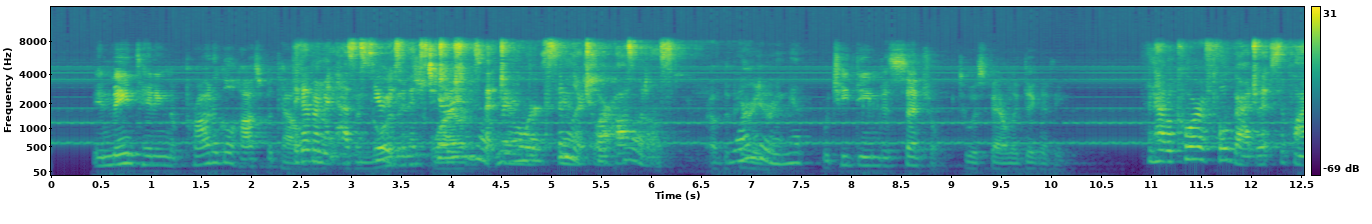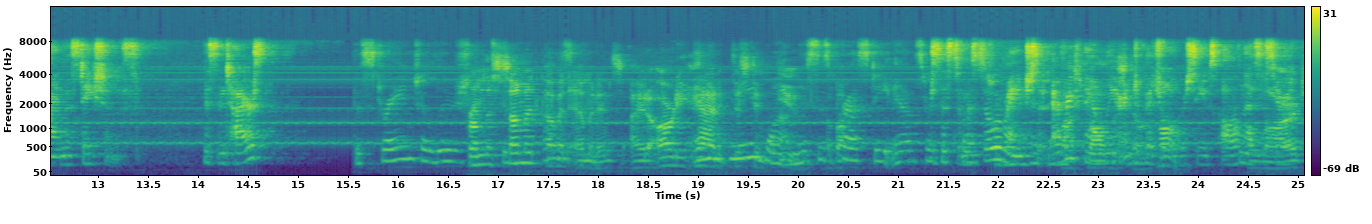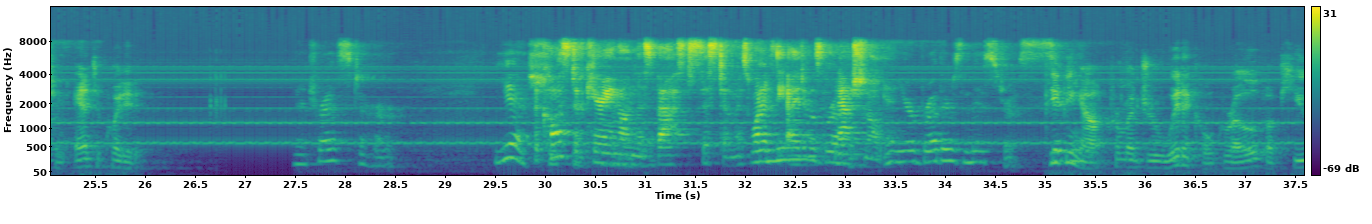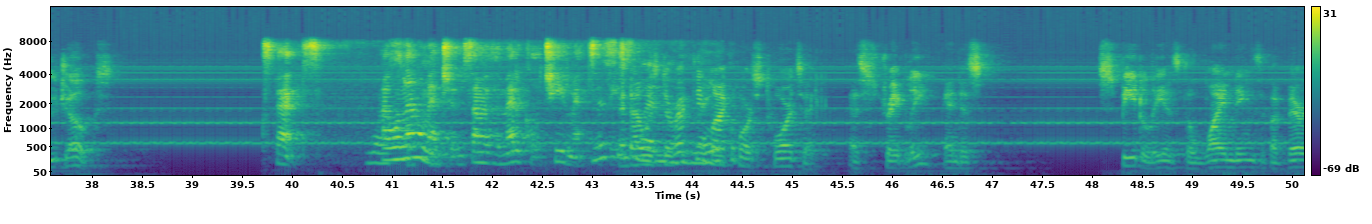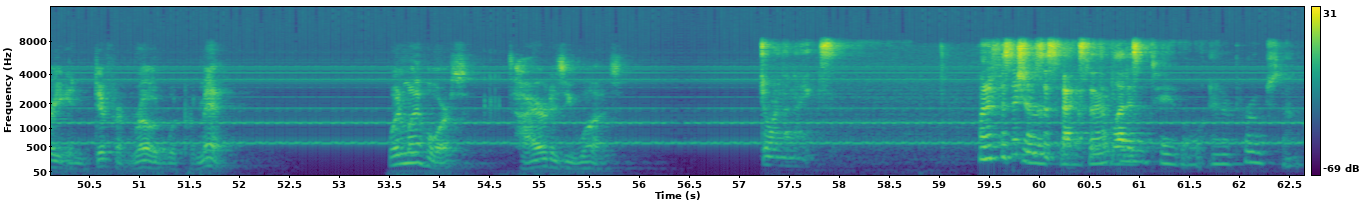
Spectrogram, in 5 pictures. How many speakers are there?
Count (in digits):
3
